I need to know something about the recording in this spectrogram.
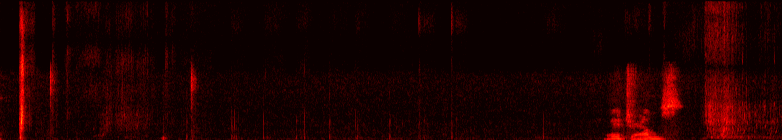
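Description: Water splashes as something swims.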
